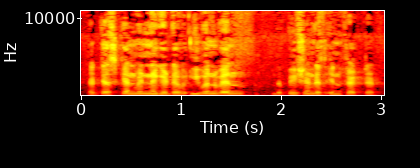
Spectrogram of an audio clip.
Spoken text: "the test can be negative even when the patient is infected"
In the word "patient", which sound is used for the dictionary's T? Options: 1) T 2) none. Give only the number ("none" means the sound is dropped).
1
